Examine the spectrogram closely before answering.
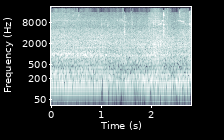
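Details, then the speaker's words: Jaguar Mark II with its Moss gearbox, just off choke, pulling out onto the road. A soft steady gearbox whine under engine and road rumble, the distinctive healthy Moss box whine. "Going out onto the road, and you'll hear the lovely Moss box whine. Very distinctive, no doubt you're in a Mark II Jaguar."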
